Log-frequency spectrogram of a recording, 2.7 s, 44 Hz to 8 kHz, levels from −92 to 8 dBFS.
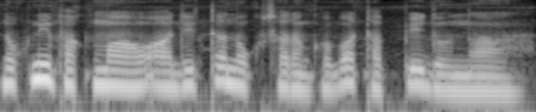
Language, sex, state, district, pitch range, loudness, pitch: Garo, male, Meghalaya, South Garo Hills, 130-160 Hz, -16 LUFS, 150 Hz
